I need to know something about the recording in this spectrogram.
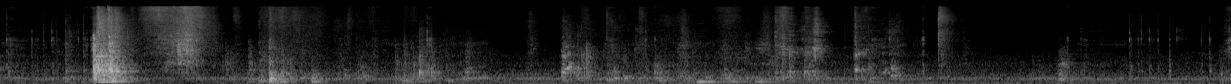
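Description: Cardboard product box being handled: a loud scraping rustle about a second in, then scattered light knocks and rubs as the box is turned over and its lid lifted.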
